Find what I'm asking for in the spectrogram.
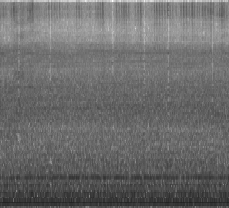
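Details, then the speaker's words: Old Master-Bilt freezer with intermittent faults (came on, didn't come on, fans on and off); small outdoor condensing unit behind the building; constant low hum and airy fan rush, no compressor labouring heard, possibly only the fan running. "like it's sounds like it might be running worst case scenario it's just a fan"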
